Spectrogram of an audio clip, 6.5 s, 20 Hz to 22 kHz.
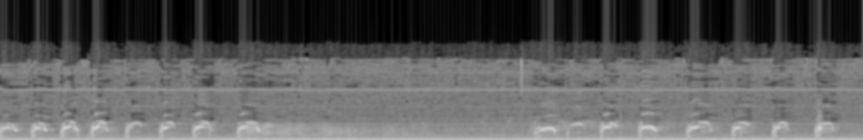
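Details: Osprey at a nest in Loch Garten, Scotland, on 20 June 2012 around midday, with an adult male delivering fish to chicks: two bursts of rapid, repeated high whistled chirps, each dropping slightly, with steady low webcam hum beneath.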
